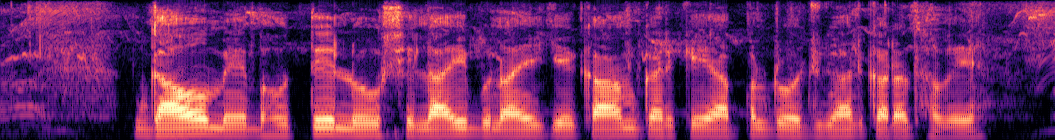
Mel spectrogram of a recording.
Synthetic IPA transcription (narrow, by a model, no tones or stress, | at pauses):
ɡaːõmẽbəɦʊt̪ːeloːɡsɪlaːibʊnaːikekaːmkəɾkeapənɾoːd͡ʒɡaːɾkəɾət̪ɦoʋeː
